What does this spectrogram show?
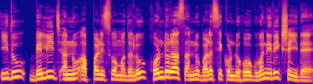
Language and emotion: Kannada, neutral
